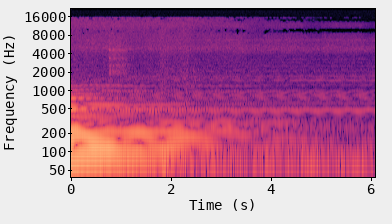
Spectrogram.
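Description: Background music: a held low piano chord dying away slowly, fading to a soft level near the end.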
